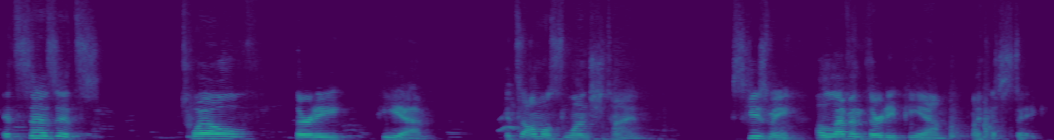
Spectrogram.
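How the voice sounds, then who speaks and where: A man's voice: fairly high pitch, slow, pauses often, a bit bright. A man reading a picture book aloud to young children as a teacher, explaining things simply and asking them questions.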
